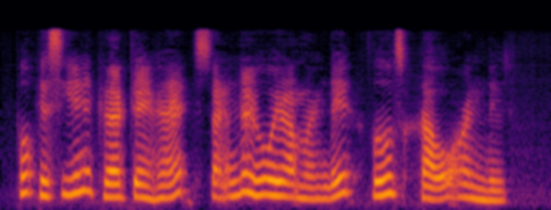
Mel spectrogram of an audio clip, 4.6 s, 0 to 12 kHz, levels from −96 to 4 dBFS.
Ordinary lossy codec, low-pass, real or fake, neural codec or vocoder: MP3, 64 kbps; 7.2 kHz; fake; codec, 16 kHz, 0.5 kbps, FreqCodec, larger model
